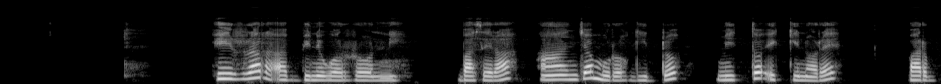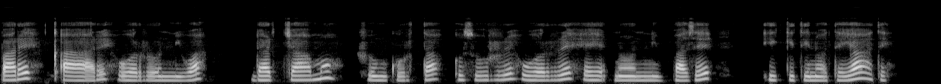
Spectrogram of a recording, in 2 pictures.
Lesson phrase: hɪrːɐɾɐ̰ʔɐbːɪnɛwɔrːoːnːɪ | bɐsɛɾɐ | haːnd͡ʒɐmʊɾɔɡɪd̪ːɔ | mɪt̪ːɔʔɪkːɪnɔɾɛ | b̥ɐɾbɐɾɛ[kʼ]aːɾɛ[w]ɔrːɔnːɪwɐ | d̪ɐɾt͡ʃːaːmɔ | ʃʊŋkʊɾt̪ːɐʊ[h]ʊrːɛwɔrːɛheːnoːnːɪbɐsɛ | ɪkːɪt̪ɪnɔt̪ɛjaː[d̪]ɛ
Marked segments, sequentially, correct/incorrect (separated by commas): correct, correct, incorrect, incorrect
